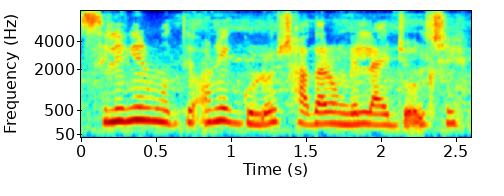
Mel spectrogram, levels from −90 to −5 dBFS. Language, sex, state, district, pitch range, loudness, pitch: Bengali, female, West Bengal, Alipurduar, 220-265 Hz, -15 LUFS, 235 Hz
